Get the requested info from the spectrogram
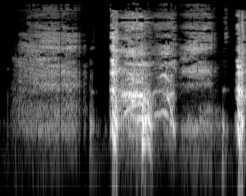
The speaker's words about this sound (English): Sorry if the coughing is... coming back worse now, because today is day one of the end of my steroid treatment, so I'm kind of curious to see how my body adapts, and I don't think it's off to a good start.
